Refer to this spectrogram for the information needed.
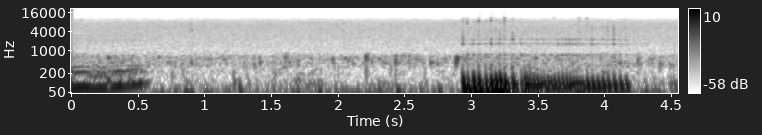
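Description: Deep, low stomach growls and rumbling gurgles with a loud surge near the end, ordinary bowel sounds after a large meal.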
